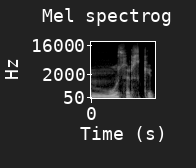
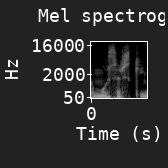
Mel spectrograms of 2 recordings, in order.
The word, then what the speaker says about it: Мусоргский: Если Ирина обращалась к замечательному словарю Флоренса Людвига Гейнка «Имена, собственно, в русском языке», и там «Мусоргский», только «Мусоргский», никаких других вариантов быть не может. – Ну, это вообще довольно старая история. Есть сторонники той теории, что правильно произносить фамилию Мусоргский.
